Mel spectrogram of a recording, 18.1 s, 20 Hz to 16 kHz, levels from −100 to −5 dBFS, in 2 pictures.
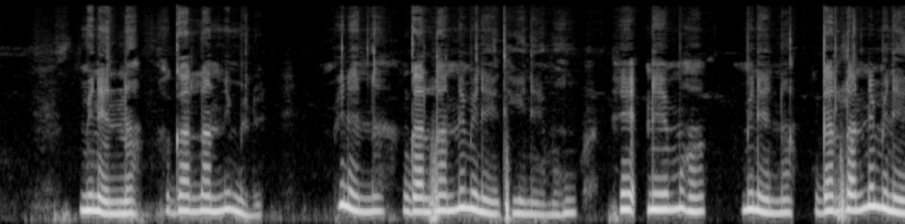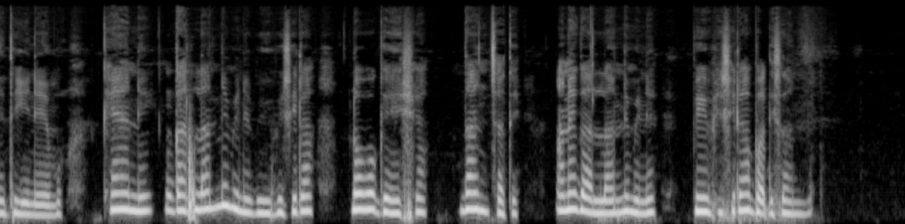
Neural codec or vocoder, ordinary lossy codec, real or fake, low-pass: none; MP3, 96 kbps; real; 14.4 kHz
